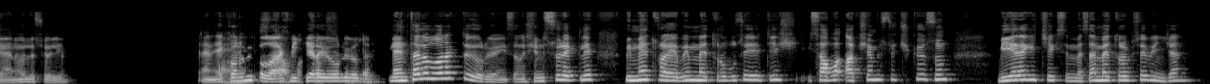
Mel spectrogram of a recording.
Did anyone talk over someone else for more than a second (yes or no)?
yes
